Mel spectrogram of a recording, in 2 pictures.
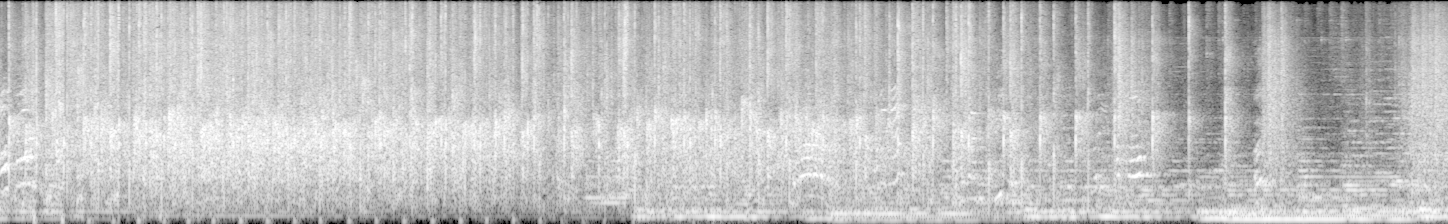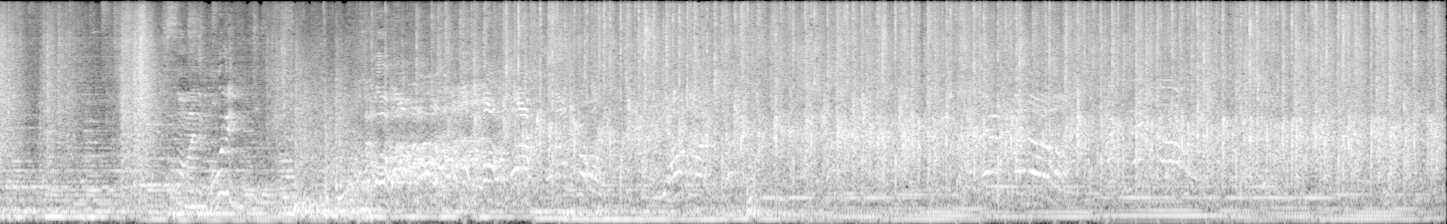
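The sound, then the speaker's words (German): A large audience at a magic show applauds steadily for about thirty seconds as two magicians perform a series of tricks, a dense wash of clapping with occasional laughter and cheering voices, while music plays loudly underneath through the middle. “Axel Heckler und Alice in Wonder feuern eine Salve an Zaubertricks und bringen das Publikum nochmal richtig auf Hochtouren”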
